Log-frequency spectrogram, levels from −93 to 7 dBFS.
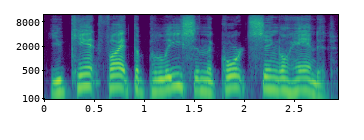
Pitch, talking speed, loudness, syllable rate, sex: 155 Hz, 205 wpm, -17 LUFS, 4.9 syllables/s, male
